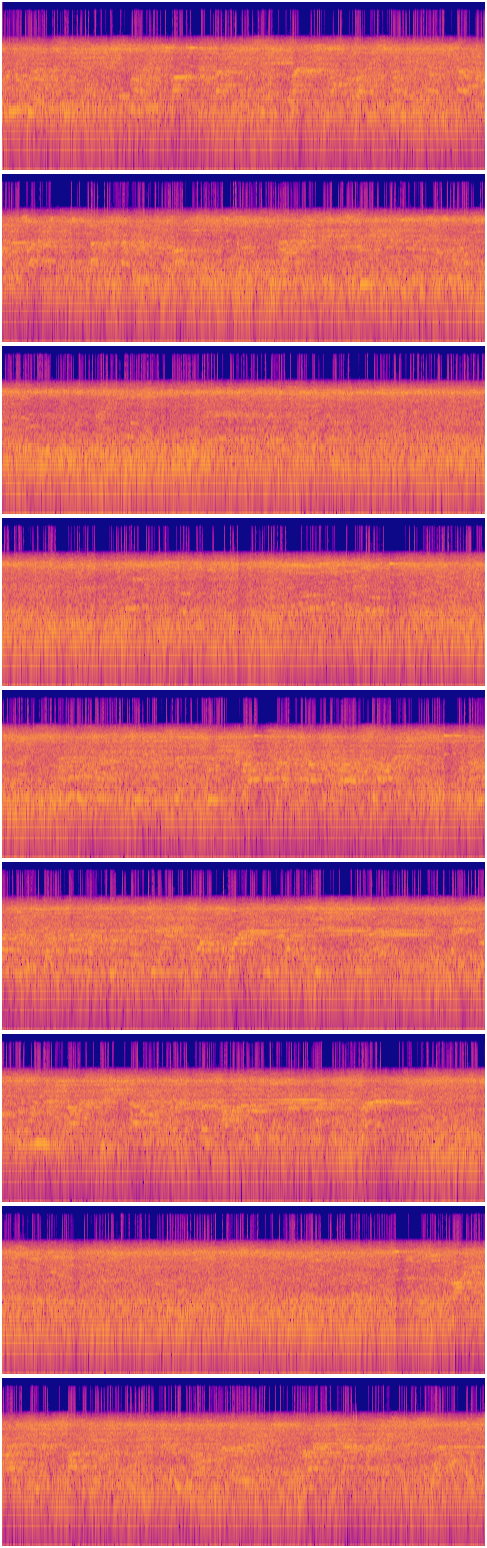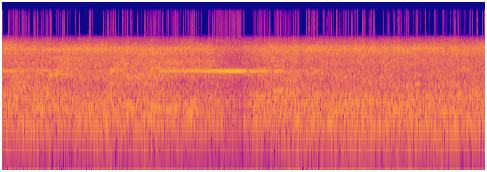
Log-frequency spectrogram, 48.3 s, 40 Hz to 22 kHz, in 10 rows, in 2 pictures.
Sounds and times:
Speech: 0:00.0 - 0:48.3.

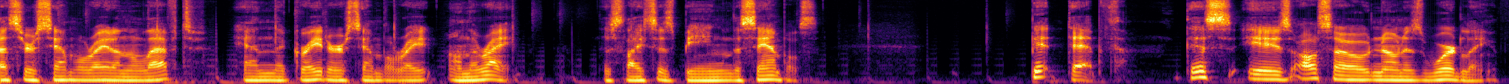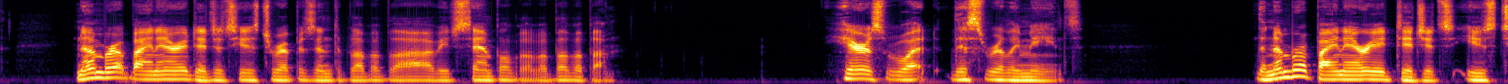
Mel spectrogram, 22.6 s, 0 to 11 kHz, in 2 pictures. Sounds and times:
Speech: 0:00.0 - 0:03.9, 0:04.5 - 0:06.2, 0:07.7 - 0:11.3, 0:11.9 - 0:16.0, 0:17.6 - 0:19.5, 0:20.7 - 0:22.6.

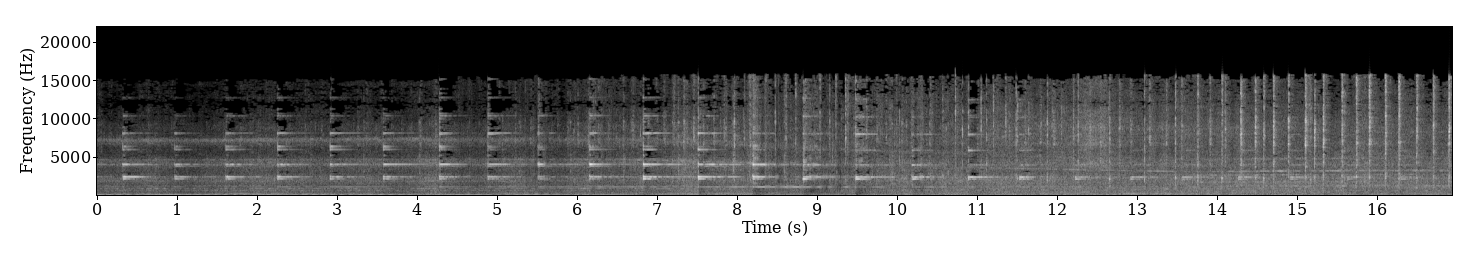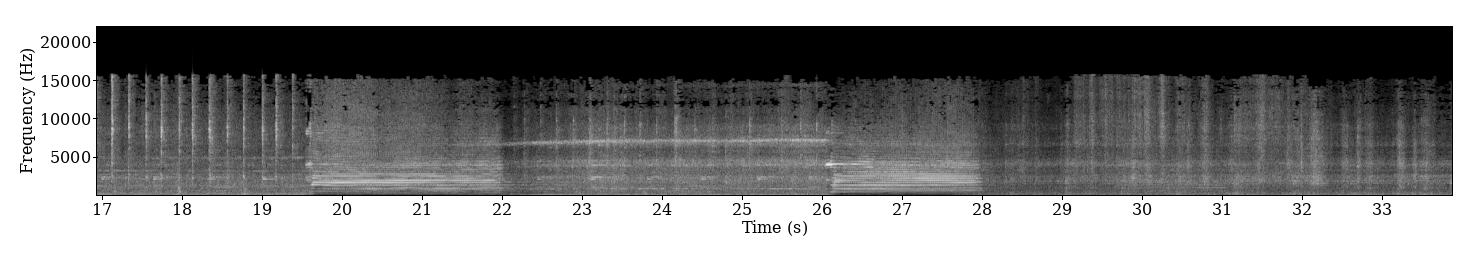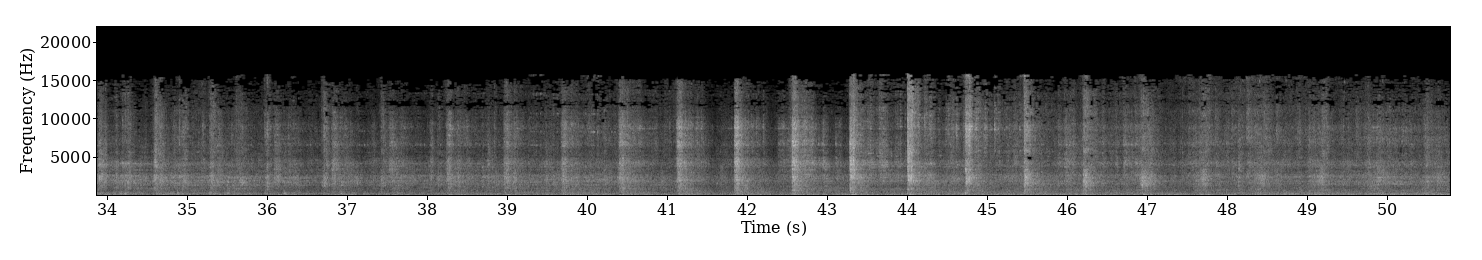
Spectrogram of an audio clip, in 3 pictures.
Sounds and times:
Outside, urban or manmade: 0:00.0 - 0:50.7
Railroad car, train wagon: 0:00.0 - 0:50.7
Train: 0:00.0 - 0:50.7.

